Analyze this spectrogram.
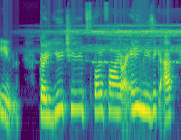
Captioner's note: insects chirping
